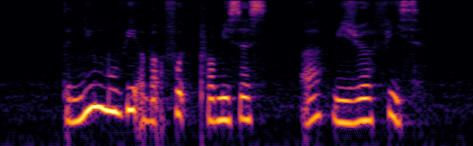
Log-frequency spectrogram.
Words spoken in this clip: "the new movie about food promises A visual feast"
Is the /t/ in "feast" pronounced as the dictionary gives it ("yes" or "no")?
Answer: no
